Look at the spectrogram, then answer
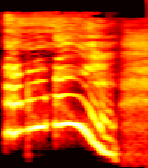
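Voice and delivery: very high, breaking cry; strained high cry. Real, not acted. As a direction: let the voice crack way up. Strained outburst on grim topic.

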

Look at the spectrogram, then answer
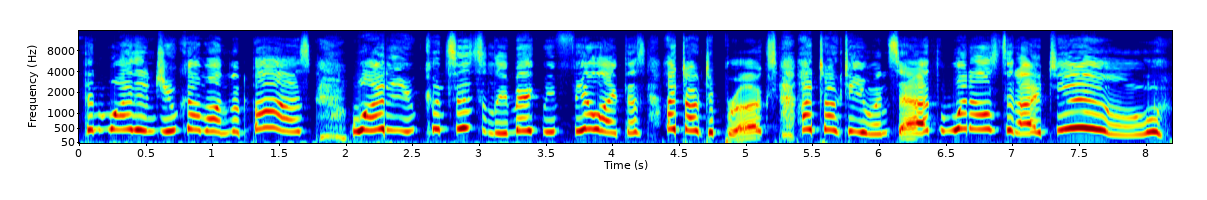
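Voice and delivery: mock cry-yelling in high falsetto; loud, squealing hammed-up wail; Jen. Podcaster mimics Jen pleading with Meredith, cry-yelling. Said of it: "she's cry yelling".

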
